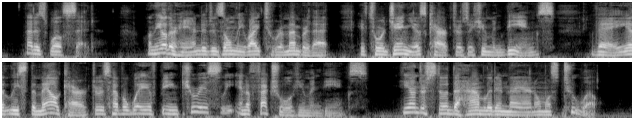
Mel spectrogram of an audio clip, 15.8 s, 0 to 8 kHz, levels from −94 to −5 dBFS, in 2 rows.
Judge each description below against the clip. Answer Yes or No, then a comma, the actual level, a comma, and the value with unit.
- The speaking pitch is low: Yes, low, 130 Hz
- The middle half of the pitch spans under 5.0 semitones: No, wide, 5.6 semitones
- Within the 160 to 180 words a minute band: Yes, average, 170 wpm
